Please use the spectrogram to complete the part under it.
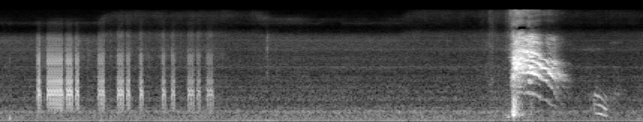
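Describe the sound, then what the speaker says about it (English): A cat lets out one loud, sharp yowl close by, followed a moment later by a shorter, fainter cry, after a run of soft rhythmic tapping in a quiet room during a Fourth of July celebration. "Cat must have scared herself."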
